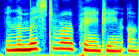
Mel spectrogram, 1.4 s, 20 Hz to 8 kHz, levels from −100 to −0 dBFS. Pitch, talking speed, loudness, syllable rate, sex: 250 Hz, 300 wpm, -13 LUFS, 6.4 syllables/s, female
